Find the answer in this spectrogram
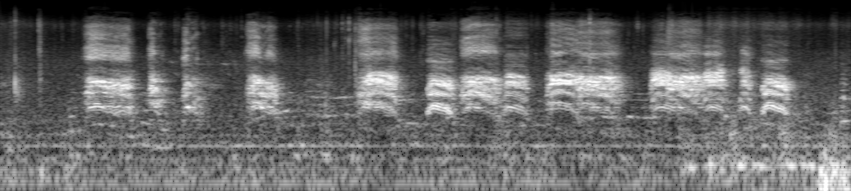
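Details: Loud early-morning crow calls: a rapid series of harsh, raspy caws, about one per second, some overlapping as if from more than one bird, strong and coarse against a quiet background hum.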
